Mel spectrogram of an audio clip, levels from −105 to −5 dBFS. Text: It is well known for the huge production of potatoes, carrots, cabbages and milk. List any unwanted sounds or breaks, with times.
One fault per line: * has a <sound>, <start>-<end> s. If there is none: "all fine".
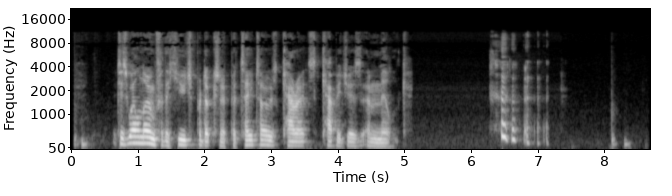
* has a laugh, 6.3-7.2 s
